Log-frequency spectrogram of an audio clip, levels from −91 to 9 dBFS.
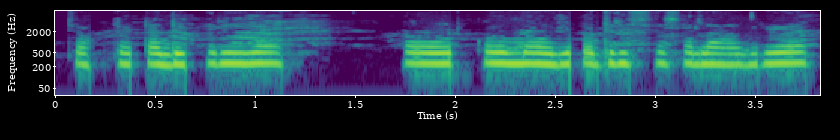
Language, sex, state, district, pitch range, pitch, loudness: Rajasthani, female, Rajasthan, Churu, 245-260 Hz, 255 Hz, -15 LUFS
